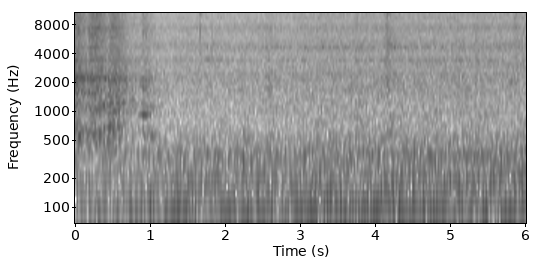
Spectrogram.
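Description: Steady low mechanical rumble, with a brief burst of noise right at the start.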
